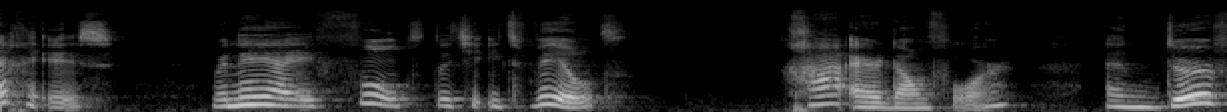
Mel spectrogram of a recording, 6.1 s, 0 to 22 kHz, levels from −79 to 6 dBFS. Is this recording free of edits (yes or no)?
yes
